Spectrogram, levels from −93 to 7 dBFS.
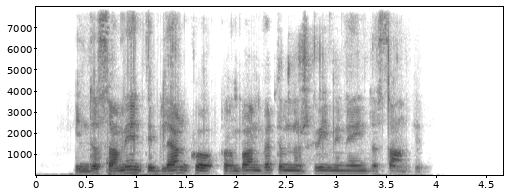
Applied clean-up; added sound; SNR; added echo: neural mask model Resemble Enhance denoiser.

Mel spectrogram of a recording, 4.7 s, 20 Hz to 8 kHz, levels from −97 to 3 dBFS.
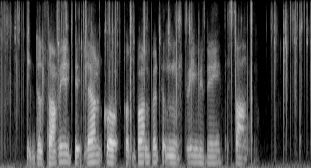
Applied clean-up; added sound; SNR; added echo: neural diffusion model UNIVERSE++.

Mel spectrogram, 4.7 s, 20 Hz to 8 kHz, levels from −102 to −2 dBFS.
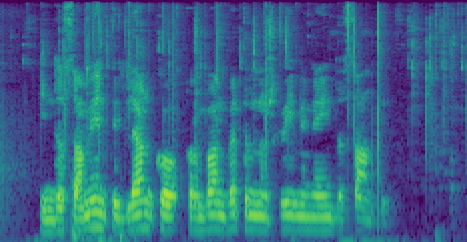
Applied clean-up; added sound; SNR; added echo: classical method log-MMSE.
